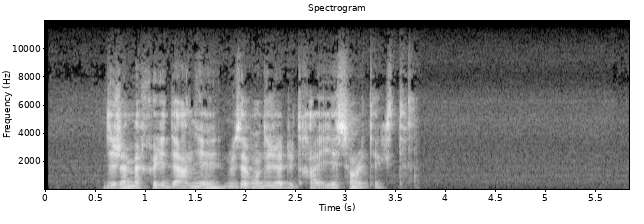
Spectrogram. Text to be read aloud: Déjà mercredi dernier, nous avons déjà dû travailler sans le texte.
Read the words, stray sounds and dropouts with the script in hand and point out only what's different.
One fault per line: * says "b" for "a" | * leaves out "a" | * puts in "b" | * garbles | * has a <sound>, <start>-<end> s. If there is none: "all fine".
all fine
